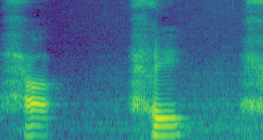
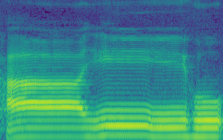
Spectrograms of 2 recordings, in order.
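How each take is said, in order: First: The vowels after 'ha' sound like 'e' and 'o'. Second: The vowels after 'ha' sound like 'i' and 'u'. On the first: The speaker calls it right. "উচ্চারণ তাড়াতাড়ি" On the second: The speaker calls it wrong. "উচ্চারণ হবে না"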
